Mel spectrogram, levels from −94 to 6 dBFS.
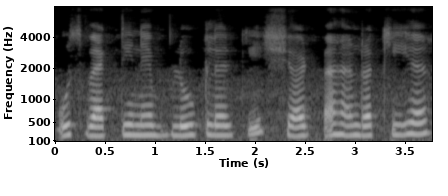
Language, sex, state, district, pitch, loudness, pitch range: Hindi, female, Uttar Pradesh, Gorakhpur, 215 Hz, -31 LUFS, 205-225 Hz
